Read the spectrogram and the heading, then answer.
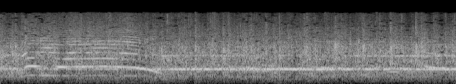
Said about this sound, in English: Little crowd pumped up there. We're waiting the entrance of the two teams. Here come the Lions!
